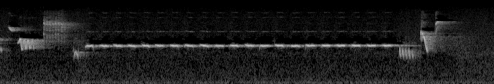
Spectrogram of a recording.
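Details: Singing common nightingale, woods near Burgh-Haamstede, Netherlands, 18 May 1983: after sliding opening notes comes a long run of some twenty identical piping notes delivered very rapidly at one pitch, closed by a low note and an upward flick; cassette recording.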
